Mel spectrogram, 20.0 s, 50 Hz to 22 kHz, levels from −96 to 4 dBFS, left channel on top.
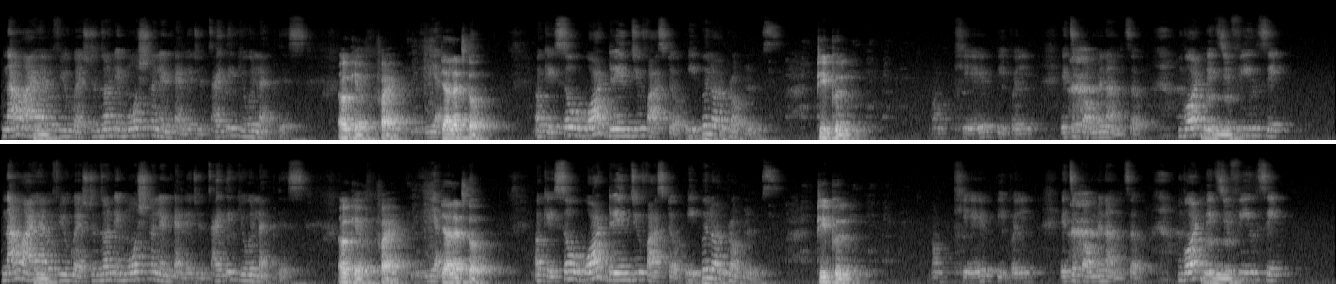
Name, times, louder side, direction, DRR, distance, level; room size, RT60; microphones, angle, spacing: voice 1, 0.0-4.5 4.9-5.0 6.2-6.7 8.0-11.5 14.0-19.1, right 2 dB, 70° right, -5 dB, 0.7 m, -36 dB
voice 2, 5.1-7.3 12.3-12.8 16.1-16.3 18.0-18.5, left 1 dB, 5° left, 1 dB, 0.4 m, -26 dB
3.3 x 2.7 x 3.2 m, 0.77 s
head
